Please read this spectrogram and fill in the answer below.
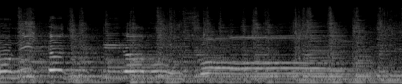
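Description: Flamenco singing, a male voice winding through an ornamented melismatic line and then holding one long note in the second half, accompanied by a Spanish guitar.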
